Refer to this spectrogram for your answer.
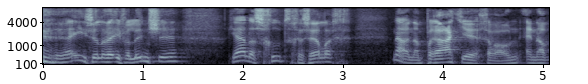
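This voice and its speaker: Pitched fairly high, a man's voice swings very widely in pitch. He keeps a moderate pace. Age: 40s. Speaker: cinematographer. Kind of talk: interview. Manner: halting.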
